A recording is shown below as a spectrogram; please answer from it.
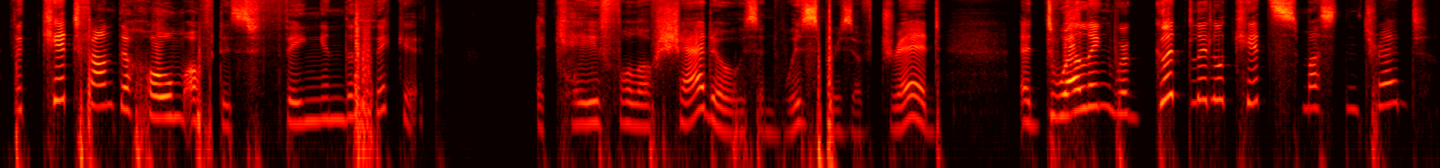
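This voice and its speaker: A woman's voice: on the high side, dry recording, rough recording. A woman voice actress narrating a storybook poem dramatically, with theatrical suspense.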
